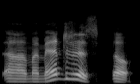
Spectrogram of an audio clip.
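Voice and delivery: badly faked Scouse with questioning swoops; Jamie Carragher. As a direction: attempt Scouse, lilting up like a question. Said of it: "sound like a question as a scout".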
